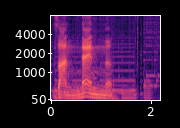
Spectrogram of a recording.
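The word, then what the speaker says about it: 残念: By the way, this is quite the exception because it's actually accented on the ne. Zannen.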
